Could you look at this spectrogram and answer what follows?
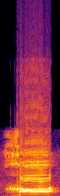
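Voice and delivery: خو rasped from the throat with force; throat sound. Shown as a demonstration. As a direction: scrape خو out of the throat. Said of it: "گلے سے نکالا جائے گا".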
